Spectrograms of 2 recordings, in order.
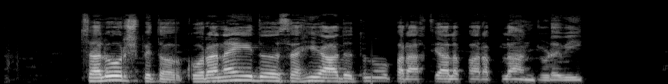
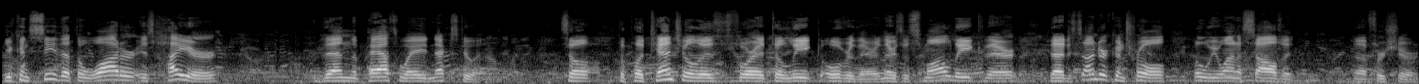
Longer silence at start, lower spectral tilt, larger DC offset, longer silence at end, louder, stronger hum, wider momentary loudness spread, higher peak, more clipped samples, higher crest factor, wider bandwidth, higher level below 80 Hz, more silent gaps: first, 0.8 s vs 0 s; about the same, -5 dB/octave vs -5 dB/octave; neither; first, 0.85 s vs 0 s; about the same, -20 LUFS vs -19 LUFS; neither; second, 12 LU vs 17 LU; about the same, -2 dBFS vs 0 dBFS; neither; about the same, 18 dB vs 20 dB; second, 11.5 kHz vs 13.5 kHz; second, -62 dBFS vs -48 dBFS; neither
